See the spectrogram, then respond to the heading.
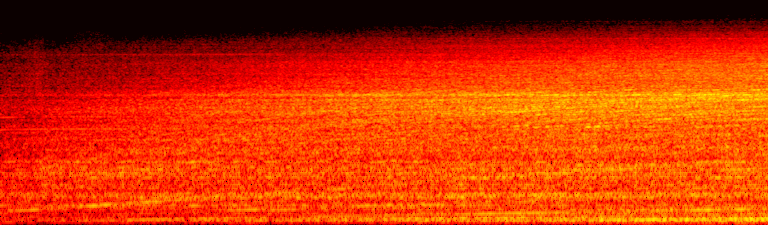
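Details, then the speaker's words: Boxford BUD lathe now driven by a newly fitted inverter, running twice as fast: smooth whine climbing in pitch and loudness as it spins up, even and free of knocks; healthy high-speed running. "that's running twice as fast."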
